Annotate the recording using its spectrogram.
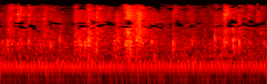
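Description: Light, irregular small clicks and taps of plastic diamond-painting drills being handled on the canvas or tray, several a second, over a faint steady hum.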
